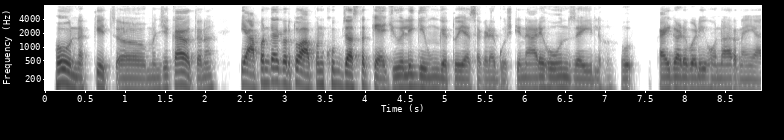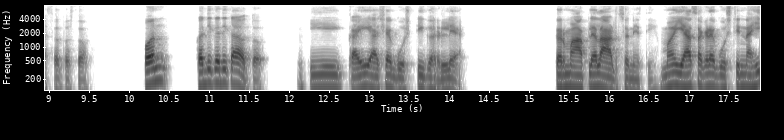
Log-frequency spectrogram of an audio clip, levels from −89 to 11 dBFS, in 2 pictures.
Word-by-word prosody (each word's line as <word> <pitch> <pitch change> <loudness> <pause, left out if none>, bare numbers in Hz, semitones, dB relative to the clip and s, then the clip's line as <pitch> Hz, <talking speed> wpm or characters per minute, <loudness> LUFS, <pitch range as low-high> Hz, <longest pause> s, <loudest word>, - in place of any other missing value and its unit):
हो, 155 -1 +6
नक्कीच. 115 +2 -4
अ, 105 -1 -3
म्हणजे 105 +3 -7
काय 145 0 +4
होतं 110 -6 -2
ना, 115 - -7 0.4
की 155 - 0
आपण 160 +5 +1
काय 175 -1 +2
करतो, 160 0 0
आपण 140 +4 +3
खूप 150 -3 -6
जास्त 130 +2 +3
कॅज्युअली 115 +5 -1
घेऊन 115 -2 -2
घेतो 105 0 -3
या 105 -1 0
सगळ्या 100 0 -8
गोष्टींना. 105 +4 -8
अरे, 115 +1 0
होऊन 110 0 -1
जाईल. 100 -1 -5 0.3
हो 105 0 -3 0.4
काही 110 0 +1
गडबडी 110 0 0
होणार 105 0 -5
नाही 100 0 -9
असं-तसं. 95 -1 -9 0.7
पण 170 +5 +8 0.4
कधी-कधी 165 +3 +3
काय 155 -2 +4
होतं, - - -7 0.5
की 125 0 -4
काही 120 +3 +2
अशा 120 +2 +1
गोष्टी 110 +2 -4
घडल्या 105 -3 -2 1.2
तर 125 - +5
मग 130 0 +3
आपल्याला 125 0 +6
अडचण 105 -1 0
येते. 95 +1 -11
मग 130 +4 0
या 135 -2 +7
सगळ्या 130 0 +2
गोष्टींना 125 +2 -1
ही 130 +4 +1
115 Hz, 160 wpm, -23 LUFS, 105-130 Hz, 1.2 s, पण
